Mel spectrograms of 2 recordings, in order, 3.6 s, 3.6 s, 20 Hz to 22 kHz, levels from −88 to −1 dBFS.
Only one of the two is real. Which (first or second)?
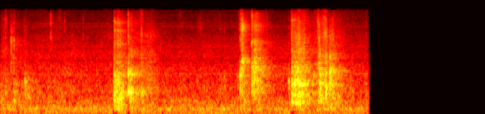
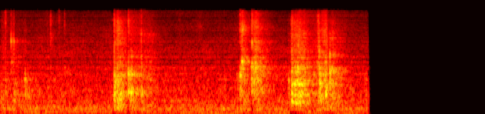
first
